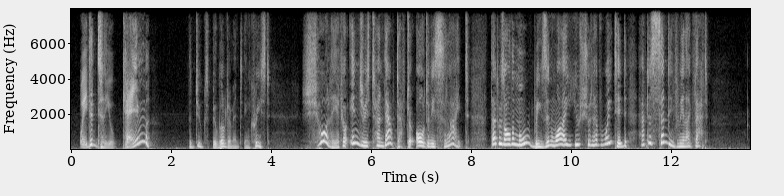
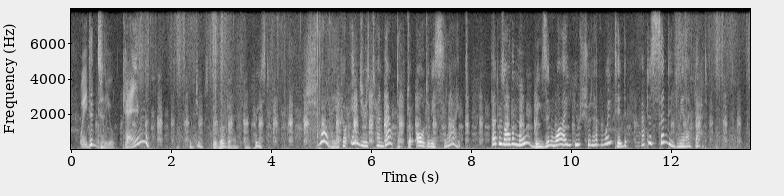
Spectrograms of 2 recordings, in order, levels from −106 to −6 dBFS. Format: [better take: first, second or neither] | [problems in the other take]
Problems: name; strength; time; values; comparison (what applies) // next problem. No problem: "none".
first | background sound (Dog); 11 dB below the speech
